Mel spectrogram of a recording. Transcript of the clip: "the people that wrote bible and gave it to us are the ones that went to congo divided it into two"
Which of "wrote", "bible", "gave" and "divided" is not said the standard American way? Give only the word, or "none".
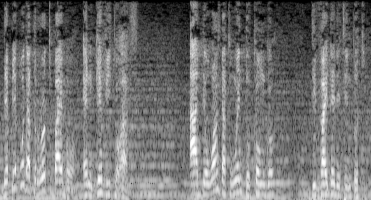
none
